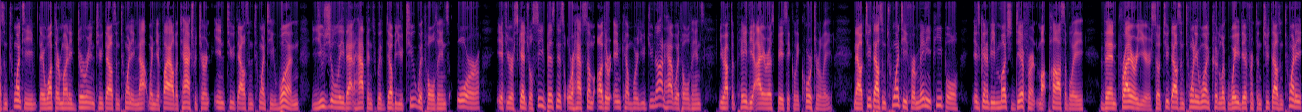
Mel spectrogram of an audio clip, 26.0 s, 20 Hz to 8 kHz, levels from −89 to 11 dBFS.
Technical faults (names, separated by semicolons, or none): resampler restarted on every block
